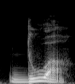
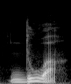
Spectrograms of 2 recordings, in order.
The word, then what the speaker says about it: dois: Je dois. Okay, remember, final S is not pronounced. Je dois. O, E, when you combine the two, you get the sound wa, wa, wa. Je dois. Okay. Tu dois.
